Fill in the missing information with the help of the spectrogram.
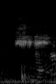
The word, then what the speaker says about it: Sinéad: Sinéad O'Connor.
